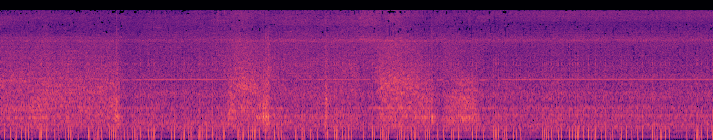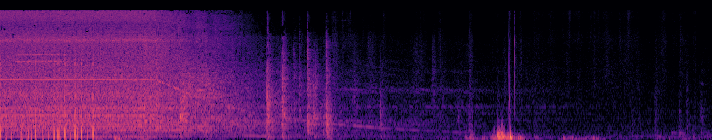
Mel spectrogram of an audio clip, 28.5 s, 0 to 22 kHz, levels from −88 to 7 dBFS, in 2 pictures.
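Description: From 0.08 s to 16.13 s, a train of clicks ticks and pops over the sound, about 12.5 per second at an uneven pace, some two hundred in all, peaking about 20 dB above it. Near-identical pulses point to likely interference or a faulty connection or power supply.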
